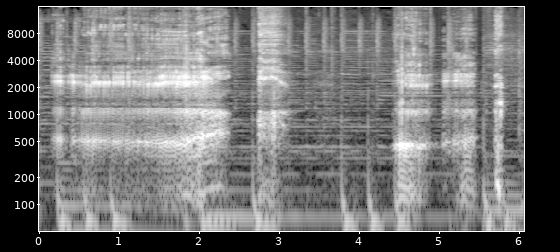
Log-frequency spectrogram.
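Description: A man burping loudly: one long, drawn-out burp of about two seconds, followed by a few shorter burps around three and five seconds in.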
